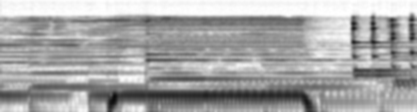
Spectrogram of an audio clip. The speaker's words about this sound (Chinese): 手机响了，拿起来一看，是温情的电话。屏幕的下半部分显示尚有三十六个未接来电。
